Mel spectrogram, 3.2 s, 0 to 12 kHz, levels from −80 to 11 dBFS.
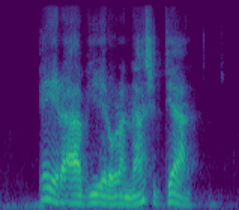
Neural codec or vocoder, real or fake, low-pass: codec, 16 kHz in and 24 kHz out, 0.8 kbps, FocalCodec, streaming, 65536 codes; fake; 10.8 kHz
